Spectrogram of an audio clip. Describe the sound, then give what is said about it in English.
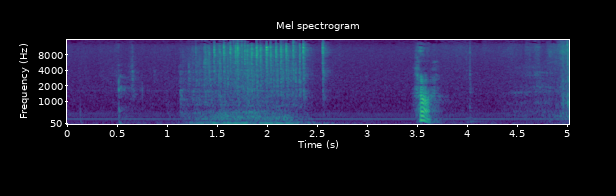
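A wooden table drawer slides open with a long, gritty scrape, then a short, sharp creak follows a moment later. Fairly quiet, with no talking. “I just opened a drawer in the table and found what looks to be a notebook.”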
